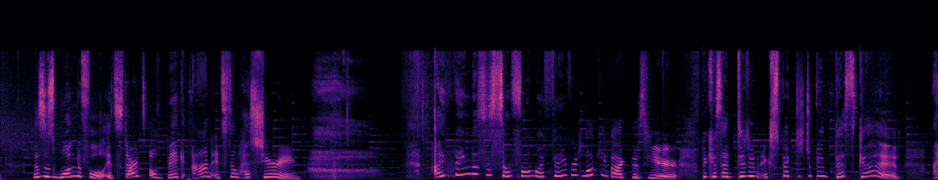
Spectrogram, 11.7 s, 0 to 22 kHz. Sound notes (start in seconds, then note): 3.8 gasp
